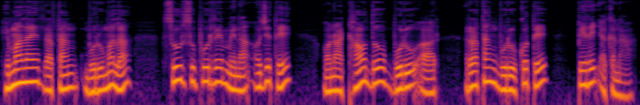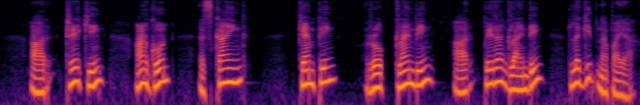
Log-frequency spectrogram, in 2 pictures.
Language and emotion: Santali, neutral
